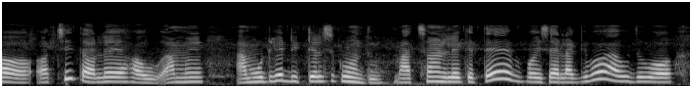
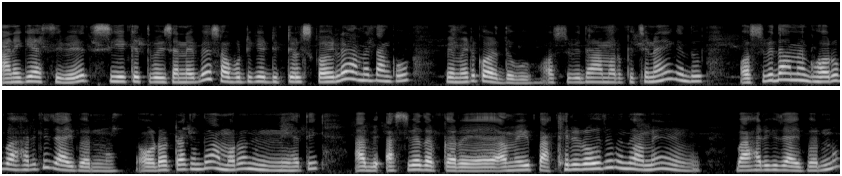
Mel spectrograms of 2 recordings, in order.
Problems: background sounds at intervals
